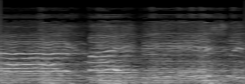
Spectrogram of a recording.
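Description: A man singing a folk song into a microphone in long held notes, with acoustic guitars of a string band strumming underneath.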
